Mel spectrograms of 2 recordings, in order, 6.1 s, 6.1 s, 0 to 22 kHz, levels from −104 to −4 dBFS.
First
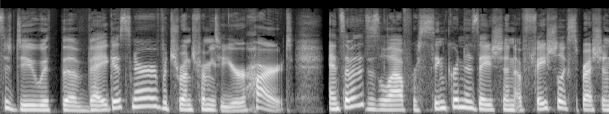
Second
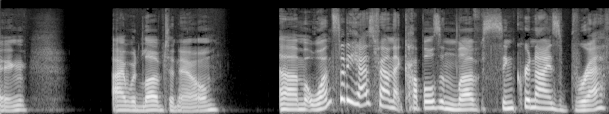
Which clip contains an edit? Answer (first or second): first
